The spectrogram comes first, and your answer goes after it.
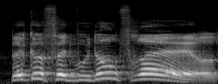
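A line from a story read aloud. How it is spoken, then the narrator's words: Exclaiming. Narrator (French): s'écria Ivan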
